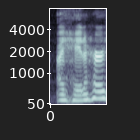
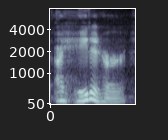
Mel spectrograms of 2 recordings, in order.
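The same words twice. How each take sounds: First: Louder, ending on a rising her; loud repeat. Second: Said in the usual way. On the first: Real, not acted. Vlogger on Paloma self-evicting, loud emphatic repeat. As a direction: blurt it out the second time.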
